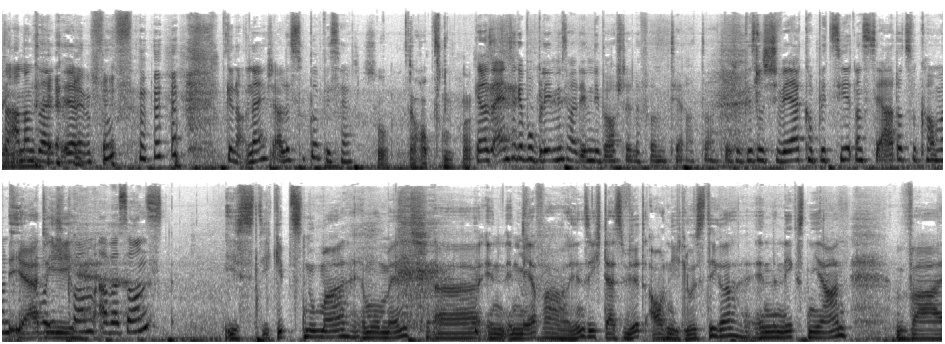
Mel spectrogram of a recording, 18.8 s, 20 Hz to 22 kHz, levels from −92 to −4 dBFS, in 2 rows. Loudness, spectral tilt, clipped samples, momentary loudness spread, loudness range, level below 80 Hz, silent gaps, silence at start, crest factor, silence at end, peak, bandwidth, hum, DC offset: -15 LUFS; -5 dB/octave; under 0.1%; 6 LU; 2 LU; -26 dBFS; none; 0 s; 12 dB; 0 s; -2 dBFS; 18 kHz; none; under 0.1%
